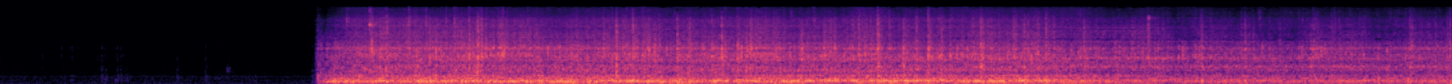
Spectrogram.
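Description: About three seconds of near silence, then a car buffer's electric motor comes in suddenly and runs steadily, driving pool balls round a towel-lined plastic bucket, with many light clicks as the balls knock against each other.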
